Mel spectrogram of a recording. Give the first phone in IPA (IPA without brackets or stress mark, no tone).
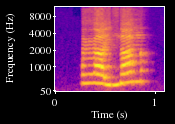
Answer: ɣ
